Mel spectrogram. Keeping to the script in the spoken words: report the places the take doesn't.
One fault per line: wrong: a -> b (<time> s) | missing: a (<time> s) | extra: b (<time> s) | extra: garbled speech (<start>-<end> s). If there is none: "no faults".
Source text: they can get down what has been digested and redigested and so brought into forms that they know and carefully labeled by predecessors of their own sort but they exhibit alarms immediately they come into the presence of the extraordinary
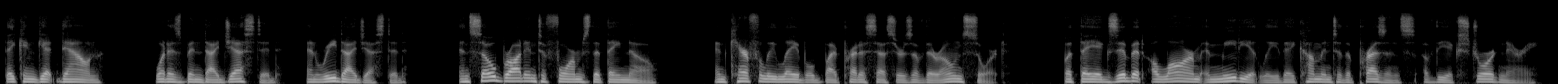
wrong: alarms -> alarm (11.5 s)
